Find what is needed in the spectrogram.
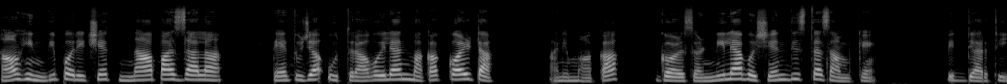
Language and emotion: Goan Konkani, sad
